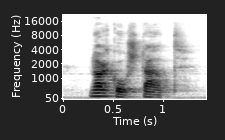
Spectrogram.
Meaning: narcostate
- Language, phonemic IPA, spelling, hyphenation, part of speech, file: Dutch, /ˈnɑr.koːˌstaːt/, narcostaat, nar‧co‧staat, noun, Nl-narcostaat.ogg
